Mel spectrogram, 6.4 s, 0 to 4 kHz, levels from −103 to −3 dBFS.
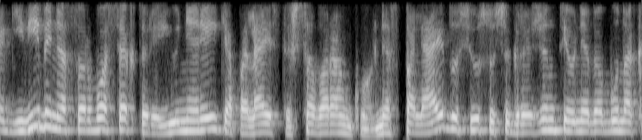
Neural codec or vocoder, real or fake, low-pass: none; real; 3.6 kHz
